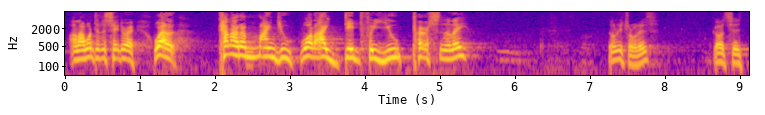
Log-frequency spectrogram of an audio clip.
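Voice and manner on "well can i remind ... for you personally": indignant retort. Pretend. Retort he wanted to give the woman.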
